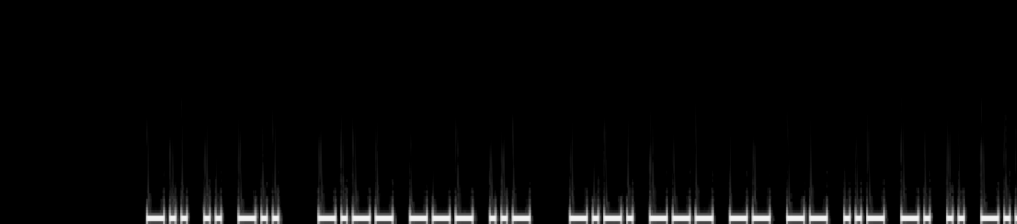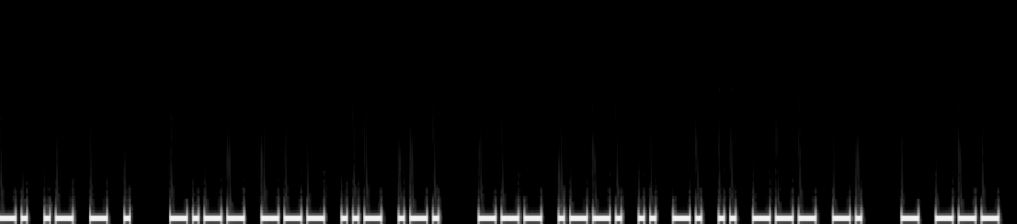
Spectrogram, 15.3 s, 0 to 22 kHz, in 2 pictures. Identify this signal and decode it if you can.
Morse code, heard as a keyed tone, about 28 wpm, 700 Hz. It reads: DID YOU COMMUNICATE YOUR OPINION TO
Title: Sentences from Top 1300 Words 28wpm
